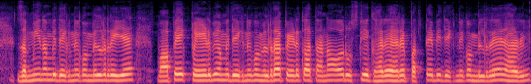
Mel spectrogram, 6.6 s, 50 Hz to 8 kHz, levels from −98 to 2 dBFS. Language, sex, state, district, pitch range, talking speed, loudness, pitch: Hindi, male, Uttar Pradesh, Ghazipur, 175-190 Hz, 290 wpm, -18 LUFS, 180 Hz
